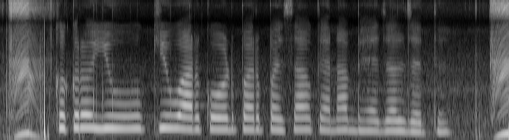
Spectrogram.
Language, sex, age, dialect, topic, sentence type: Maithili, female, 18-24, Eastern / Thethi, banking, question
